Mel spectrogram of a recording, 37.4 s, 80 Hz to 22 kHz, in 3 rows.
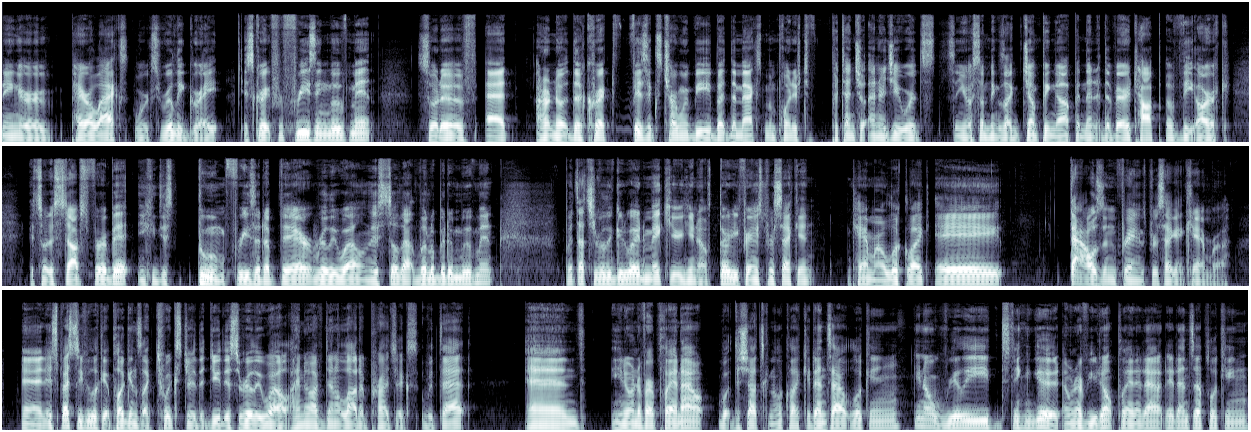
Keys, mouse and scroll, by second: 34.7 click.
